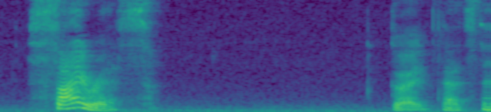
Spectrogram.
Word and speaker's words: Cyrus: it with the C it looks like it would be either Kairos or Karis but that is a soft C so it's going to say Cyrus good that's the name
